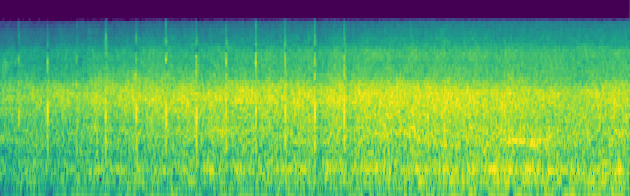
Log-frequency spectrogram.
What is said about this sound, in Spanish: vamos a recibir con un fuerte aplauso al profesor Ignacio Ramonet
